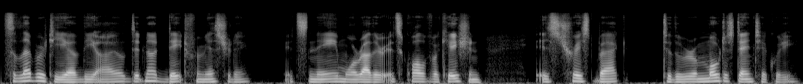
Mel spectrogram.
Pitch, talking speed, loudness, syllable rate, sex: 125 Hz, 170 wpm, -21 LUFS, 5.8 syllables/s, male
